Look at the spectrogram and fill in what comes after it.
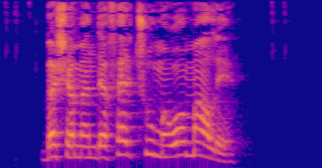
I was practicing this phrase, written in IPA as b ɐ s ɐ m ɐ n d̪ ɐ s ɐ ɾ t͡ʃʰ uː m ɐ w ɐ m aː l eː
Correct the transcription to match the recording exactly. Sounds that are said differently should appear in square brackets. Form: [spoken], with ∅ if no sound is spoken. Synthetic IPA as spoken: b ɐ [ʃ] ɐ m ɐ n d̪ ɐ [f] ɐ ɾ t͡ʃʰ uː m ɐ w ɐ m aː l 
